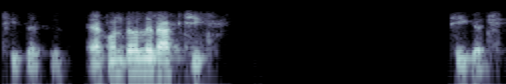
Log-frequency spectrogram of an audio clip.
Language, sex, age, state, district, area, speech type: Bengali, male, 45-60, West Bengal, Purulia, urban, conversation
